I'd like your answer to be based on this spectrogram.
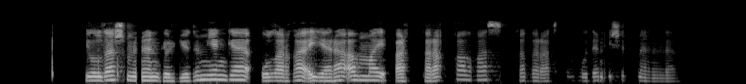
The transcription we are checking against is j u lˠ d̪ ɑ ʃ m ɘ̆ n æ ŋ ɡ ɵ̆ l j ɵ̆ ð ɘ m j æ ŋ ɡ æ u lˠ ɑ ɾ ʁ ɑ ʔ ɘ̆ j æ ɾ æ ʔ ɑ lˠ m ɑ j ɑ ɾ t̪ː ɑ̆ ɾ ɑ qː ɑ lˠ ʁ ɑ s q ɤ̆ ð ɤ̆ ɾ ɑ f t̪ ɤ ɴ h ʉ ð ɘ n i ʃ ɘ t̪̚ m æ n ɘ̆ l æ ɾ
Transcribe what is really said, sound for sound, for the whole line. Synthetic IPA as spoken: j u lˠ d̪ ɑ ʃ m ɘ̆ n æ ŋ ɡ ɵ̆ l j ɵ̆ ð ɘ m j æ ŋ ɡ æ u lˠ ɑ ɾ ʁ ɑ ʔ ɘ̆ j æ ɾ æ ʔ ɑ lˠ m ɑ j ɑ ɾ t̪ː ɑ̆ ɾ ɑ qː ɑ lˠ ʁ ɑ s q ɤ̆ ð ɤ̆ ɾ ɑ s t̪ ɤ ɴ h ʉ ð ɘ n i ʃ ɘ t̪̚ m æ n ɘ̆ l æ ɾ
